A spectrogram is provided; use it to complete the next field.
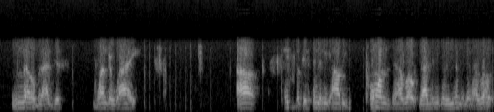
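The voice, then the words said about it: Hoarse, nearly lost voice. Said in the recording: “my voice is just gone ... I'm just tired”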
